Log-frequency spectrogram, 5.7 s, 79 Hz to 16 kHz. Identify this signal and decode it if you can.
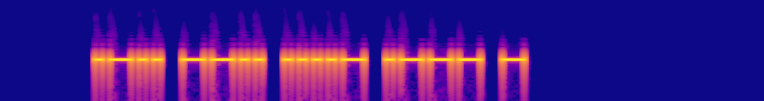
Morse code, heard as a keyed tone, about 21 wpm, 700 Hz. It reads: LZ4JT
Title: DXCC-100 Call Signs - 5 Characters - 22wpm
